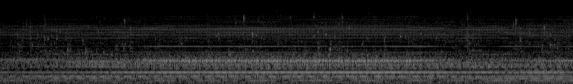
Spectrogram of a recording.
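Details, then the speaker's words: 2000 HP Pontiac GTO, blown engine, electric water pump tested after reassembly and front seal change, checking for leaks: steady even electric hum with constant whine, no rattles or surging; normal electric water pump running. "All right, let's check the water pump. Make sure we ain't got no leaks. All right, it's running."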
